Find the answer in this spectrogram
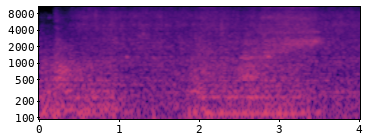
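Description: A smoker's long drag on a cigarette and slow exhale of smoke, a breathy rush of air that is strongest in the second half, over the steady low hum of coin-laundry machines running.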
